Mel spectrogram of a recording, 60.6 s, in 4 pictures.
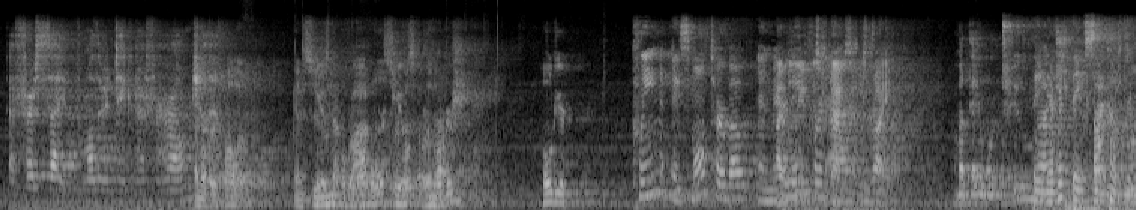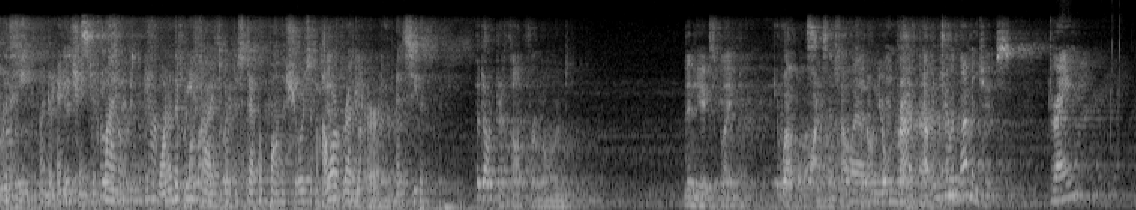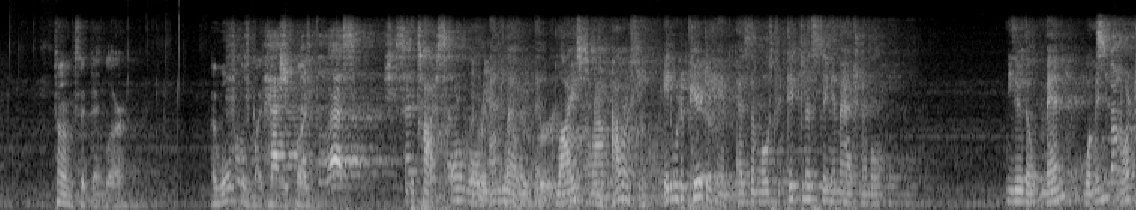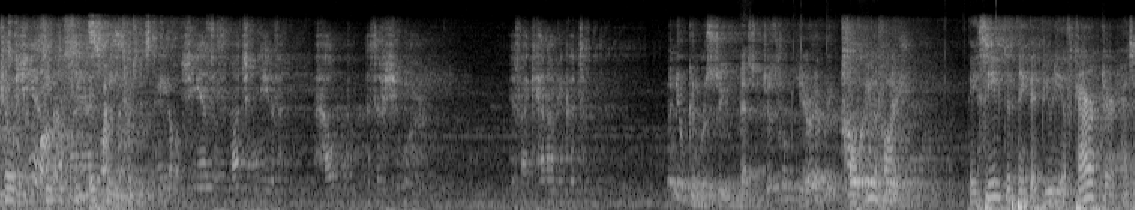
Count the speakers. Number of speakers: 8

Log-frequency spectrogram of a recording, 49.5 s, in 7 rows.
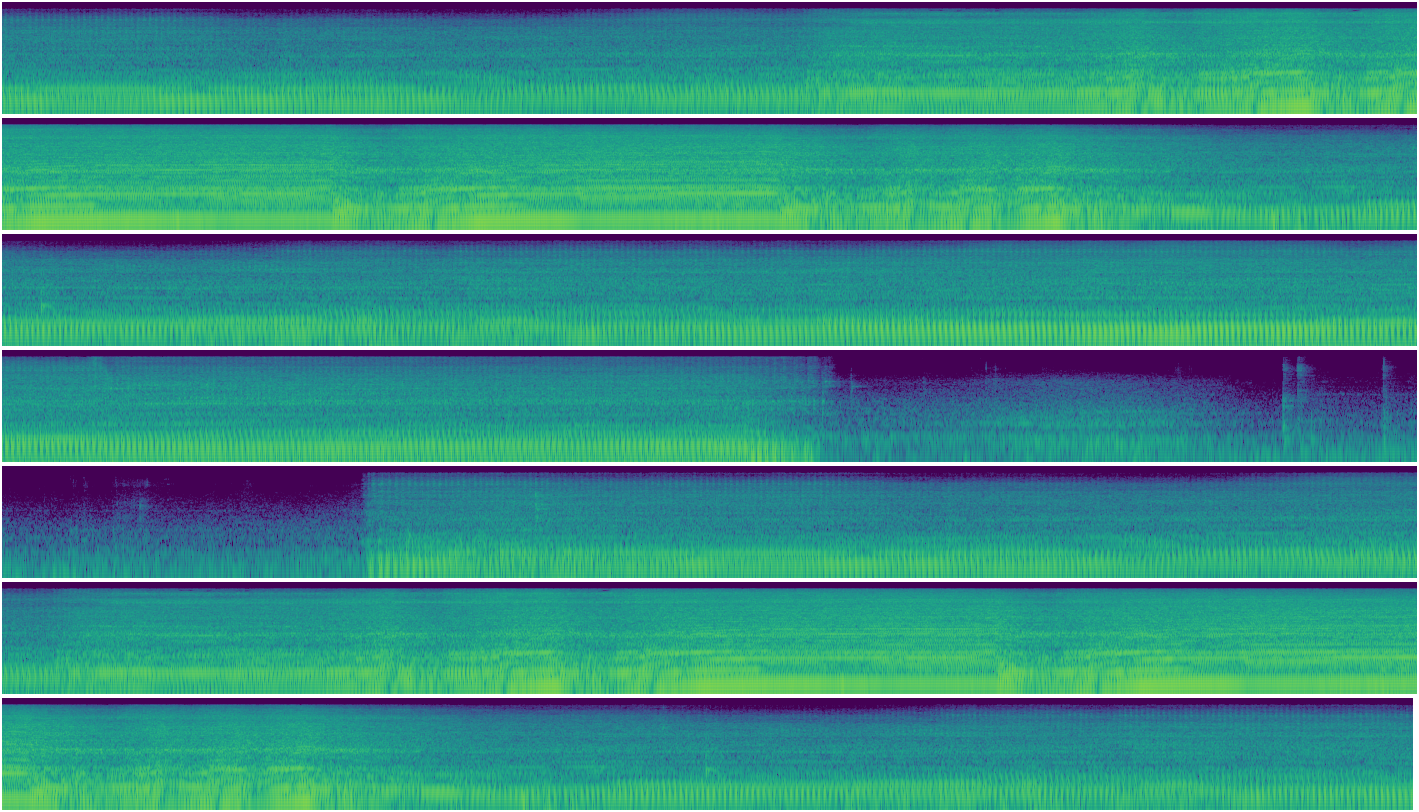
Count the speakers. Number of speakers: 0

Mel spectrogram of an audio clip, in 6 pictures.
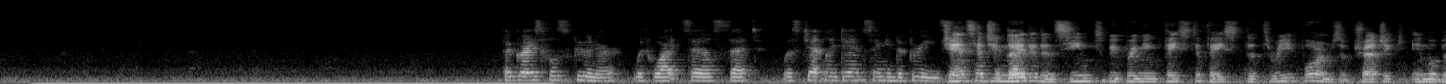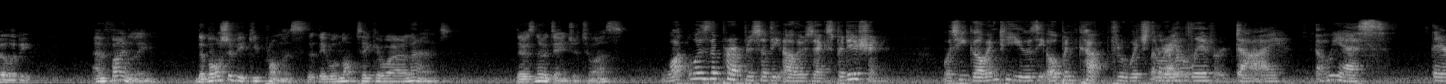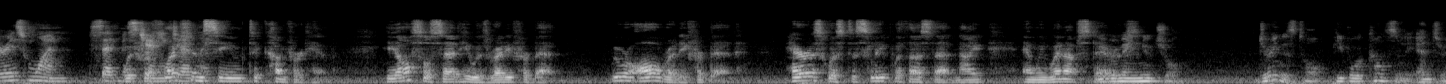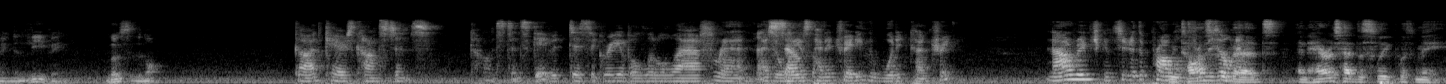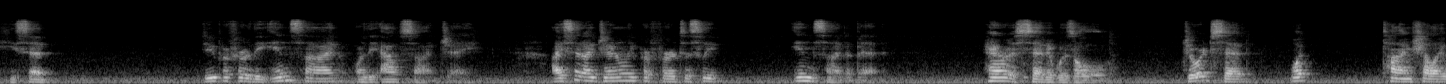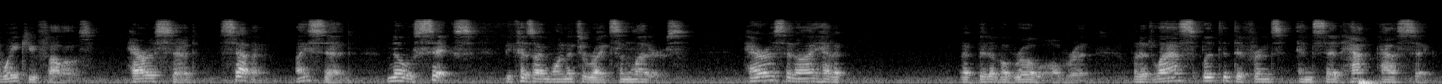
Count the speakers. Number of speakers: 7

